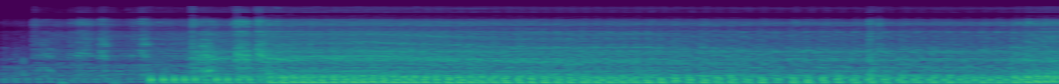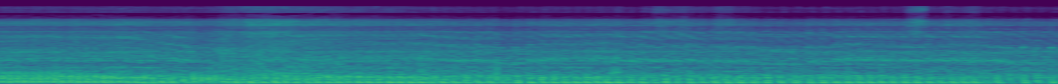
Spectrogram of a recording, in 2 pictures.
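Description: Yezdi Adventure's single-cylinder engine starting about a second in, then running at a steady idle with an even, rapid low pulse.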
